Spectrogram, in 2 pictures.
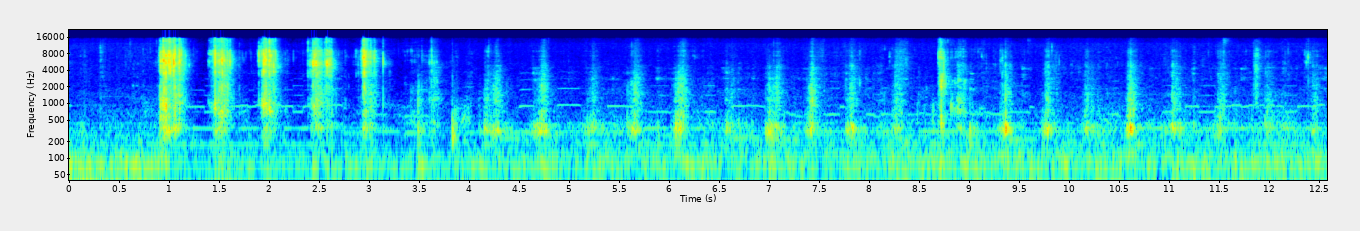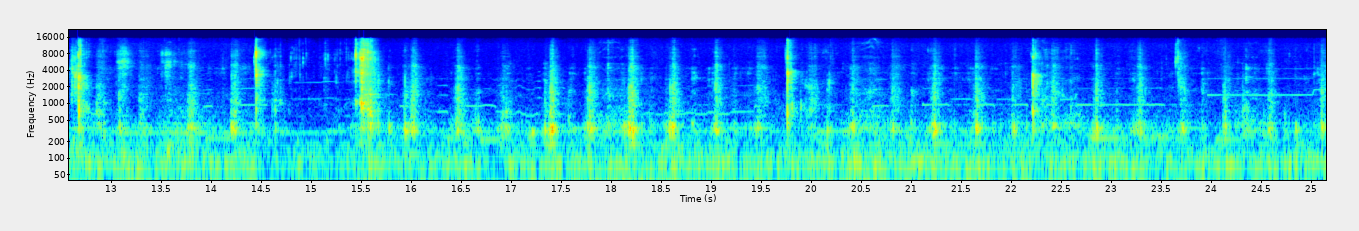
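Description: Close-miked crunching of a raw winged bean bitten into and chewed: six loud crisp crunches in quick succession about a second in, then steady open-mouthed chewing with a few louder crunches along the way.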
